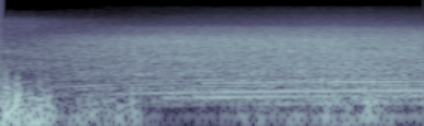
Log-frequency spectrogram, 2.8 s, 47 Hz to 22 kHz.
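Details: Radiator fan on a homemade engine run stand for a barn-find 327, wired straight to the battery: steady, even whoosh of air with no ticking or rubbing; normal electric radiator fan.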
